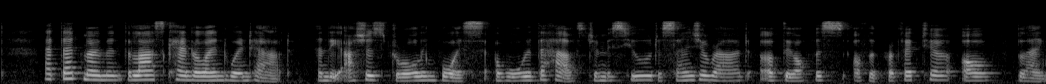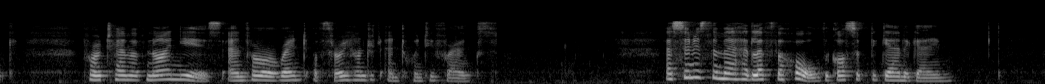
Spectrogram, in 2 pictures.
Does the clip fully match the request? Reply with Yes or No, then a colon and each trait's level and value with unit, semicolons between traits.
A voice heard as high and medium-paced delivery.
Yes: high, 195 Hz; average, 160 wpm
